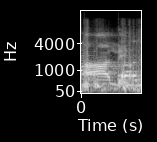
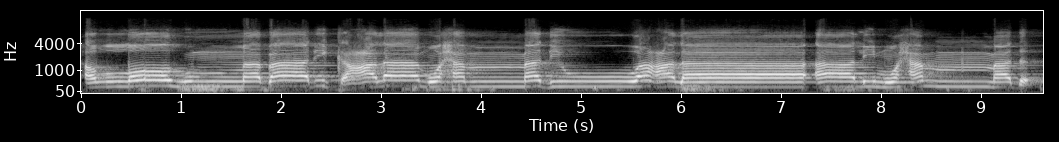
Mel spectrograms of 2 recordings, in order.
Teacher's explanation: আচ্ছা, অনেকে দেখবেন যে পরে ওয়ালা আলি পরে ওয়ালা আলে, আলে পরে আলে পড়া যাবে না, ওয়ালা আলি, আর লামজের লি, লামজের লে না, লামজের লি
